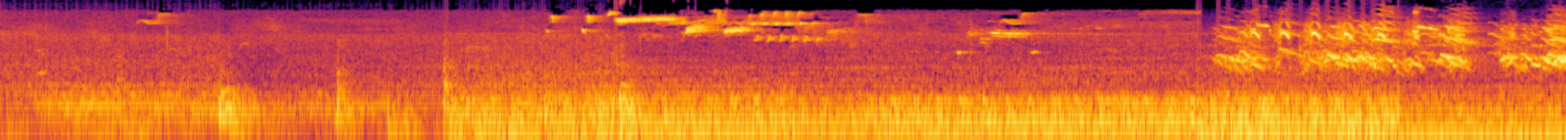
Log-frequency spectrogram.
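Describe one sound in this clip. Wind blows strongly outdoors.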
